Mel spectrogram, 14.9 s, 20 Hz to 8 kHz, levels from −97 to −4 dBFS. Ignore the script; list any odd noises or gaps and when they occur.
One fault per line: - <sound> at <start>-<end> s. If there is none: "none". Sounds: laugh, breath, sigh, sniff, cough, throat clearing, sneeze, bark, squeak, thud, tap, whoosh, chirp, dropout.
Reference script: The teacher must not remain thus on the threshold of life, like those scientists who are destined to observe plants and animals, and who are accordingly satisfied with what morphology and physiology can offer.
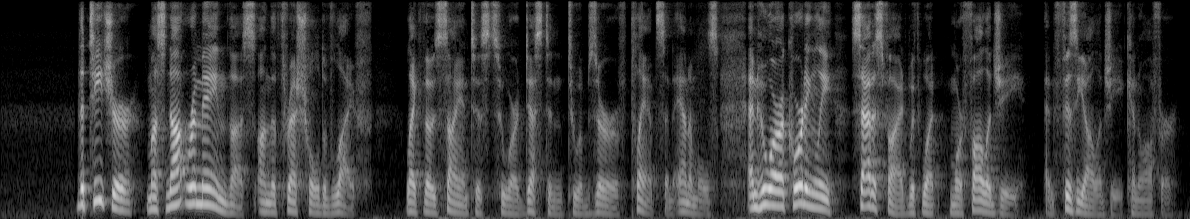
none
